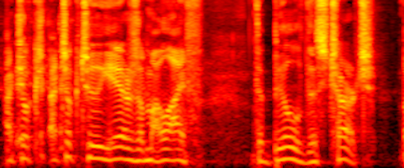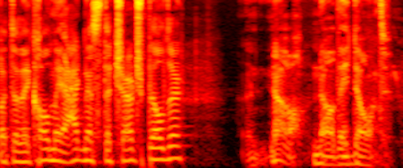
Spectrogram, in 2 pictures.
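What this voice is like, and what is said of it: Shifting put-on Irish accent. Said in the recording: “I'm changing accents again. ... I'm like trying to track this accent. ... I come from Dublin originally, laddie.”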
